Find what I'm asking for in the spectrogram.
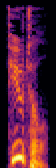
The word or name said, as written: futile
